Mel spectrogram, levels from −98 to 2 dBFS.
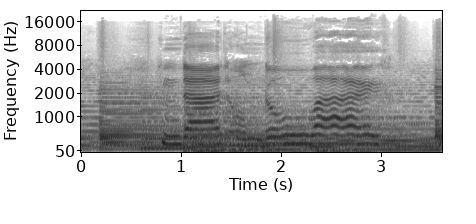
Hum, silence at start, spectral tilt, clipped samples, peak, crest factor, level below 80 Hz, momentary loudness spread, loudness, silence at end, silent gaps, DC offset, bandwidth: none; 0 s; -6.5 dB/octave; under 0.1%; -2 dBFS; 14 dB; -30 dBFS; 6 LU; -18 LUFS; 0 s; none; under 0.1%; 18 kHz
